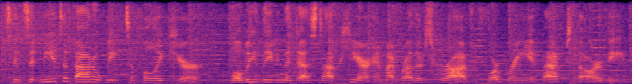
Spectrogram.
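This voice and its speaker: A woman narrating a casual RV vlog in a chatty, playful, excitable way. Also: lowish voice, a little fast. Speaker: vlogger. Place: RV campground, indoors and outdoors. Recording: background music.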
